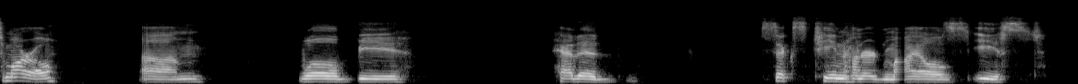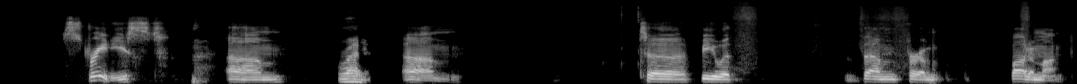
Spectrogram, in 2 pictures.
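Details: Mild to moderate aphasia in a woman after a stroke at age 35, now 7 years post-stroke, with right-side weakness. She reports the words are there but getting them out is hard.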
